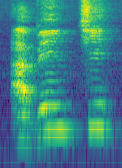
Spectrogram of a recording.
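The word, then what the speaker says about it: abinci: Now, Abinchi, you see the word, the letter C is pronounced Chi in the GUOSA, and that is food.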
